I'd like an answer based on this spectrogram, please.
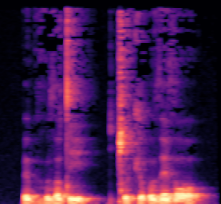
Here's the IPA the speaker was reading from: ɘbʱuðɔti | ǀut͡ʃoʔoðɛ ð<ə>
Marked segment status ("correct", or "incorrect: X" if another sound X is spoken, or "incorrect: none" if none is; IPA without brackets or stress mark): incorrect: ɔ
